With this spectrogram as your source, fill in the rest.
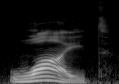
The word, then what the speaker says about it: white: have the words like white white say after me white so here we keep the H silent in this word and we said white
